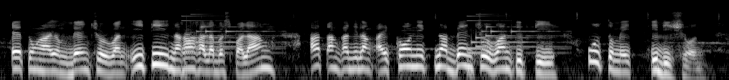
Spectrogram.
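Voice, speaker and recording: Over music in the background, a man speaks fairly quickly in a high pitch with lively intonation, the sound dry and close with no echo. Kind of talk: product review.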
